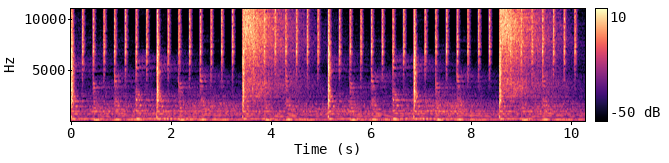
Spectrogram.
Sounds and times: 0.0s snare 0.5s
0.0s Bass 10.2s
0.0s hat 10.2s
1.7s snare 2.1s
3.4s snare 4.3s
5.1s snare 5.6s
8.6s snare 9.9s

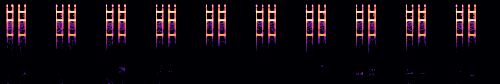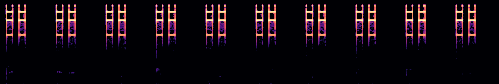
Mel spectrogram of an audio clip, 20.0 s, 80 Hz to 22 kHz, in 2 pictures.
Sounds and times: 19.2s Casio F-91W Alarm 19.5s

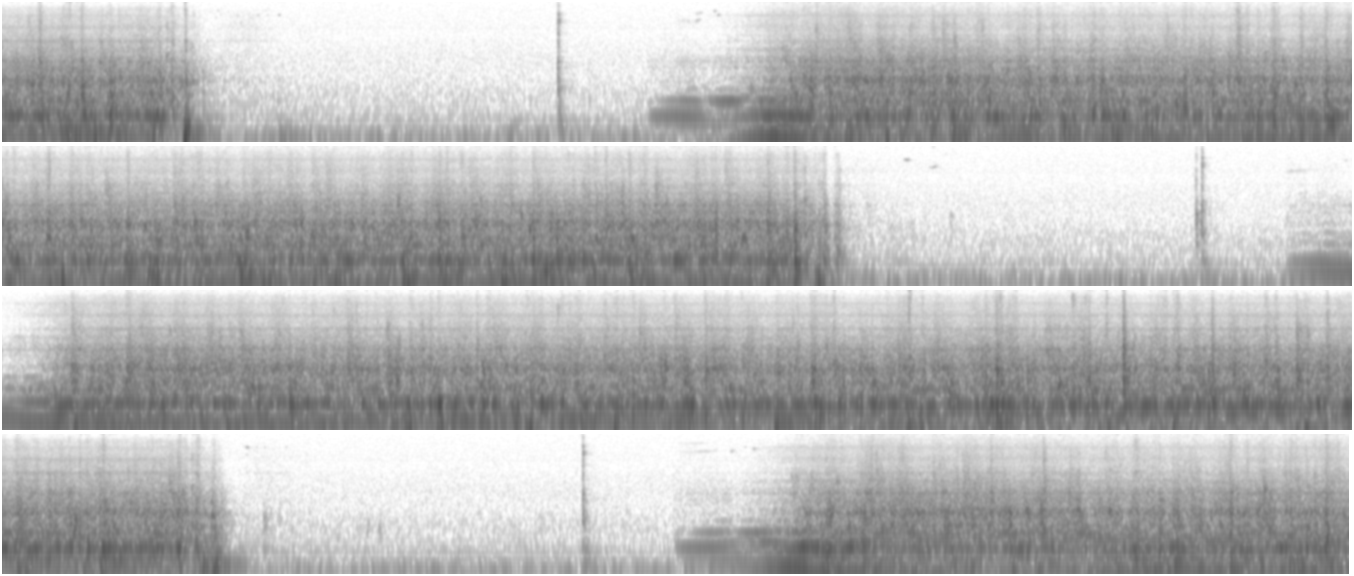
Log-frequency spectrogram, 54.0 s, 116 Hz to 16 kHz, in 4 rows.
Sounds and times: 0.0s washing machine washing 2.2s
7.1s washing machine washing 22.0s
27.0s washing machine washing 42.9s
47.6s washing machine washing 53.9s

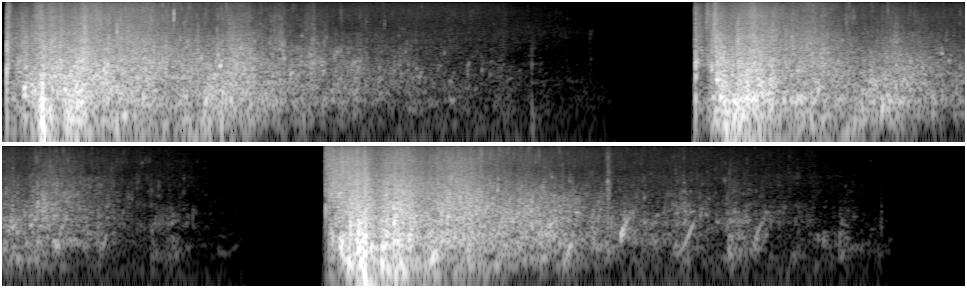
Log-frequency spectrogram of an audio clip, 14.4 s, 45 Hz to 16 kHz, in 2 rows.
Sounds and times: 0.0s Jump into water 2.6s
5.2s Jump into water 7.7s
9.7s Jump into water 12.5s

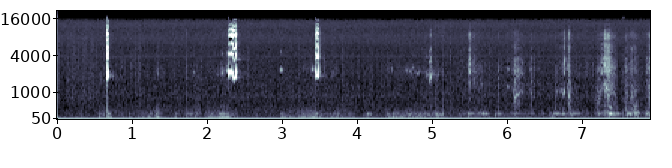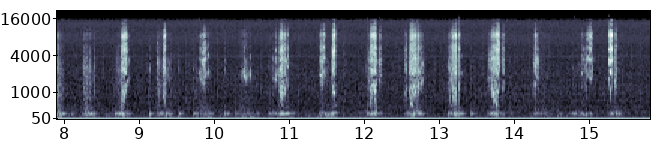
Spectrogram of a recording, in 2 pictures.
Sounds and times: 2.2s squeaking noise made by unscrewing a cap off of a microphone 2.5s
4.6s squeaking noise made by unscrewing a cap off of a microphone 7.8s
8.7s squeaking noise made by unscrewing a cap off of a microphone 15.4s

